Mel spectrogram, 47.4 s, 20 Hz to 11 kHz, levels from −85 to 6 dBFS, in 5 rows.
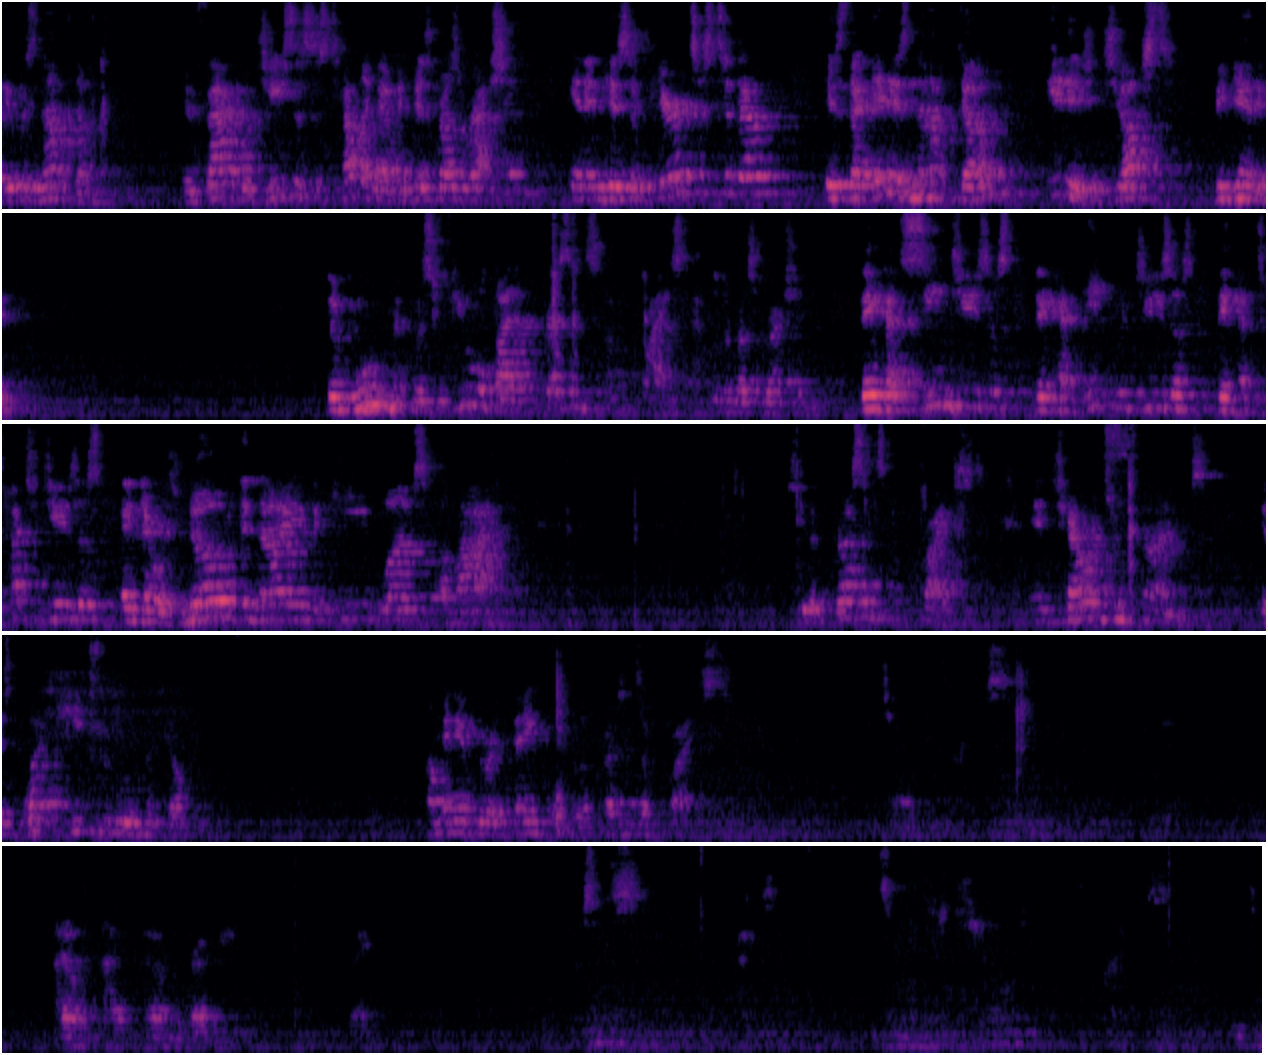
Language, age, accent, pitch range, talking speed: English, 40-59, American, 160-220 Hz, 135 wpm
